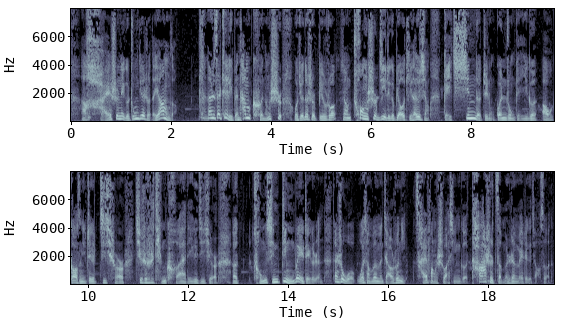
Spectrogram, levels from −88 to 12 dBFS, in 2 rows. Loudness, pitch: -16 LUFS, 125 Hz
